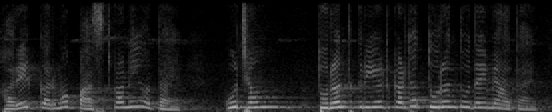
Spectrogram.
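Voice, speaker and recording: A woman's voice: extremely high pitch, animated, normal speed, warm tone. A Jain nun giving a sermon in Hindi with an Indore accent, scolding and putting rhetorical questions to her listeners. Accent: Indian Hindi, Indore. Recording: long hall reverb.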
